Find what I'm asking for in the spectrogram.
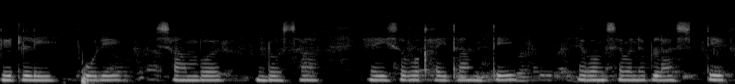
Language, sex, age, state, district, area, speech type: Odia, female, 18-30, Odisha, Malkangiri, urban, spontaneous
